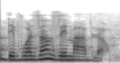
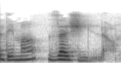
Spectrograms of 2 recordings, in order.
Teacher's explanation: liaison quand le déterminant pluriel précède un mot qui commence par une voyelle. Donc nous avons le son z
